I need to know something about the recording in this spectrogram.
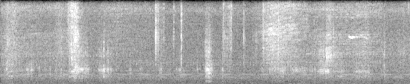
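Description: Faint rustling and a few small clicks of braided PET cable sleeving and wire being handled and worked along by hand.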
